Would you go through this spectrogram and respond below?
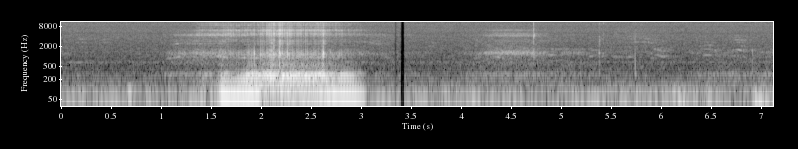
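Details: Live-streamed ASMR sleep snoring: one loud, low, rattling snore on an in-breath, then quiet breathing with faint room noise; snoring.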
